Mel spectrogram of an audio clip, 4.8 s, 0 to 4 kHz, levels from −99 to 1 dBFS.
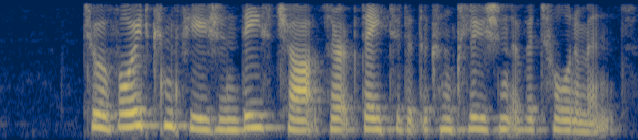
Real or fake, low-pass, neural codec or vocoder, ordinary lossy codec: real; 3.6 kHz; none; none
